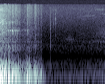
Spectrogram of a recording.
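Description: Low background noise with no clear source, which cuts off abruptly a little under a second in; after that, silence.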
